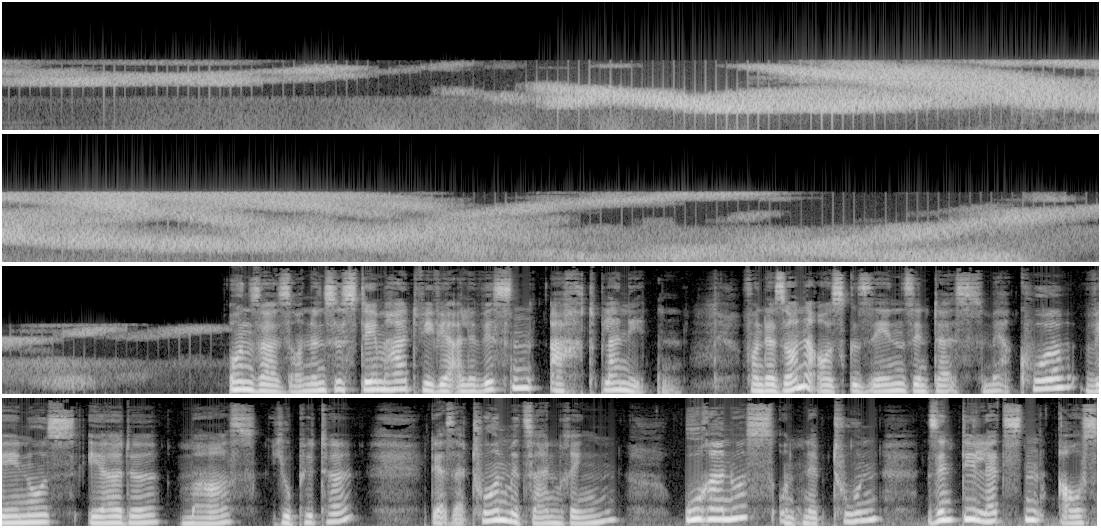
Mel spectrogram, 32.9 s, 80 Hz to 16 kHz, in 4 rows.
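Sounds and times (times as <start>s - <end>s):
recorded radio noise of a planetary aurora with swooping whistling tones: 0.0s - 18.4s, 26.6s - 32.8s
speech: 18.3s - 32.8s.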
